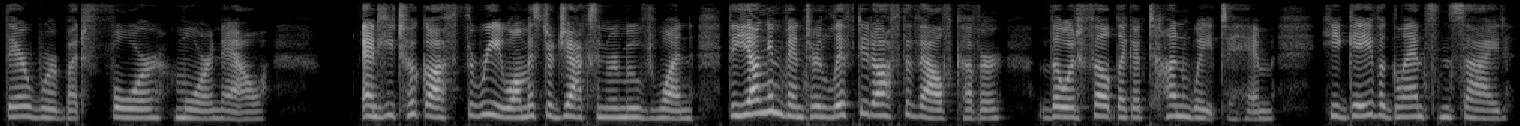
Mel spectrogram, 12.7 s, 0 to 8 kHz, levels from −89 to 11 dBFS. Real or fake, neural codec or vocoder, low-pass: real; none; 7.2 kHz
